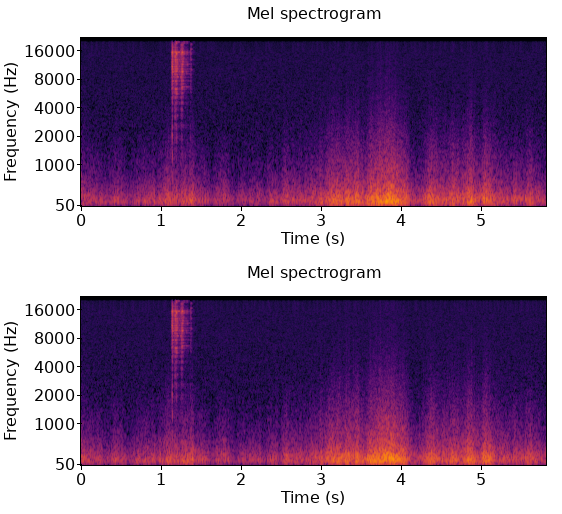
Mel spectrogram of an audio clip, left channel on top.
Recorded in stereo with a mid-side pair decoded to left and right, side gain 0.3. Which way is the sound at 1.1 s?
25° left.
